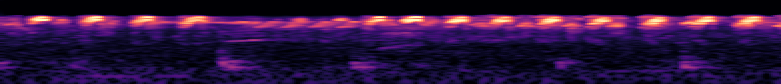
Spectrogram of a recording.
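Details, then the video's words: Young Gouldian finches learning to be hand-fed give a string of sharp, high, buzzy chirps at an irregular pace, with quiet low knocks beneath. "Anakan burung Gould Amadine, lolohan burung kecil"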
